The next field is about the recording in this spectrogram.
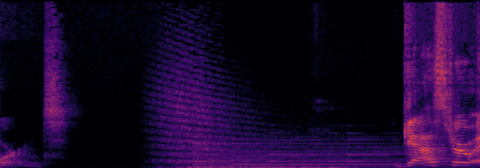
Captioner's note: swooshing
